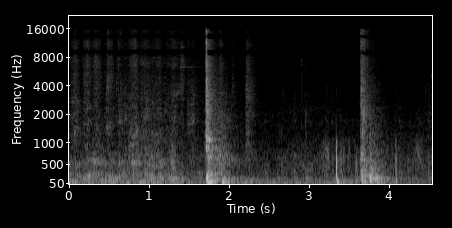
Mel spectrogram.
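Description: Two sharp knocks about two seconds apart, from things being handled on a stainless steel sink and drainboard, with a fainter tap between them.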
